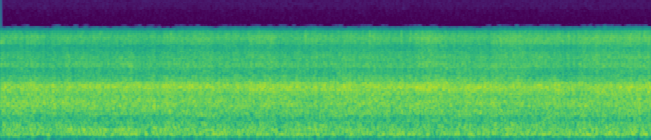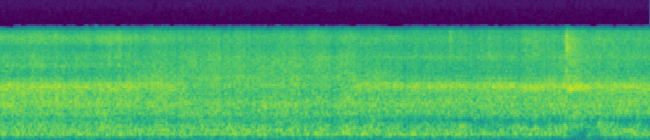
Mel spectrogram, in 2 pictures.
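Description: Passenger train running at speed through a tunnel, heard from inside a coach: steady wheel-and-rail noise. A brief sharp click comes near the end.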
